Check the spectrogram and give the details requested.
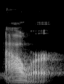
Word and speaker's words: hour: our first word is Hour 1 hour two hours hour the H is silent and we say hour no h sound hour example how far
